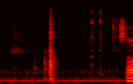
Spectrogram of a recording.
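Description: A few sharp clicks from a computer mouse and keyboard, the loudest just before halfway and two smaller ones about three quarters in, over a low steady electrical hum.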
